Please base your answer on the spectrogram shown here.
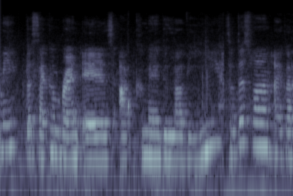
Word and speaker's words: Acme de la Vie: but I always was curious how I should pronounce this brand. But it's Acme de la Vie.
